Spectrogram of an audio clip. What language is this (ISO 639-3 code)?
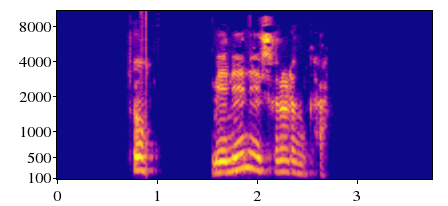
hau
